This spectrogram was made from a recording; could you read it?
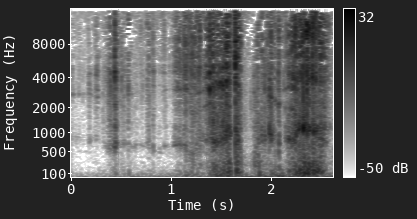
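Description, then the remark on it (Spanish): Loud crunching of crisp Trisquis snack rings being chewed, irregular bites and grinding that grow denser and louder toward the end, with no talking. “vale, espera, traga. Te vas a engullipar.”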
